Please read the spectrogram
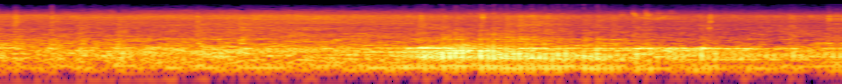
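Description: A motor engine running steadily, growing louder about three seconds in and then easing off again, as of a vehicle passing nearby.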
